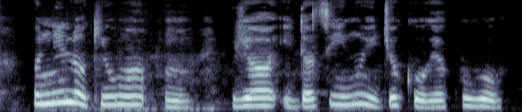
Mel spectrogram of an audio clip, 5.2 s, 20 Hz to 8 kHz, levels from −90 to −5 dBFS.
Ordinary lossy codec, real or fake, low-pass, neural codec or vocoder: none; real; none; none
